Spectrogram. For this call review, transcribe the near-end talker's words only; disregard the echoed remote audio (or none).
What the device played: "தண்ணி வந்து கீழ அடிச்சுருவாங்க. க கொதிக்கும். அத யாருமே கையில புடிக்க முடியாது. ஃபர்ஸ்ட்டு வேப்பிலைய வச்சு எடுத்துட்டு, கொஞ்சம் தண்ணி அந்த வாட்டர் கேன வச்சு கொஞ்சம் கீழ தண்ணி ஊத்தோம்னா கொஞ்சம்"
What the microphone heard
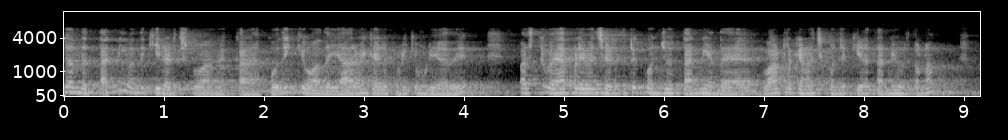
none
